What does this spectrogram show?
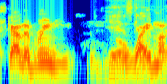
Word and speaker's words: Scalabrine: Right, Scalabrine.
